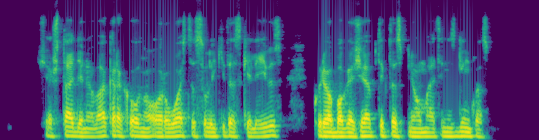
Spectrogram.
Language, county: Lithuanian, Klaipėda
